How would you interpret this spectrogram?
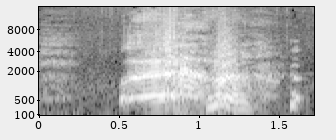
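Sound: coughing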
